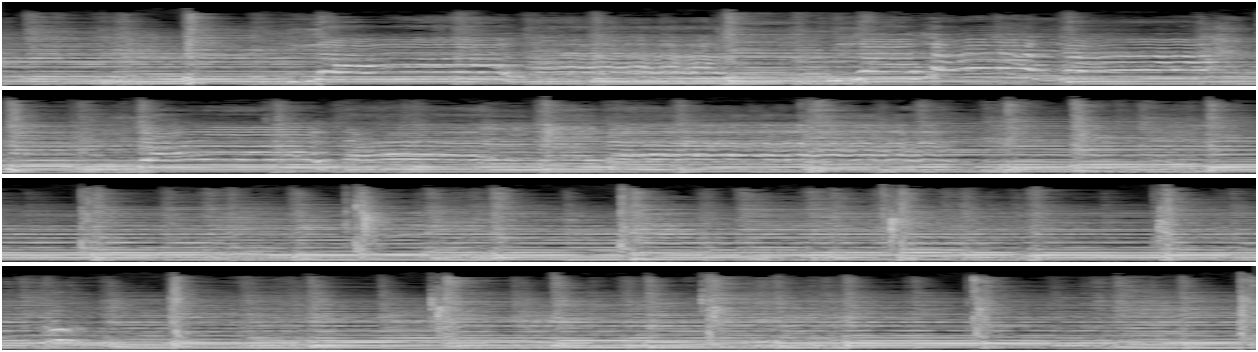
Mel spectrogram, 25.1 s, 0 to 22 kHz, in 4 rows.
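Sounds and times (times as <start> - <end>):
steel-string acoustic guitar: 0.0 - 25.0
strummed nylon-string guitar: 0.0 - 25.0
two men singing: 1.5 - 11.4.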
